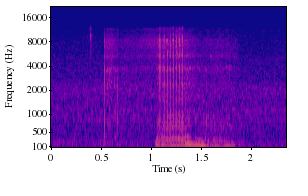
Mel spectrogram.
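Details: A single long snore comes from Hana, a big black wienerdog–black Lab mix, deep in sleep. It is a deep, buzzing rumble whose pitch slides gently downward over nearly a second, surrounded by near silence.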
